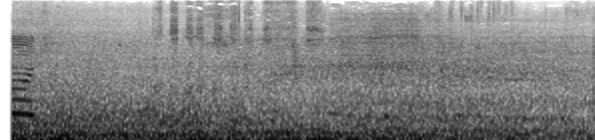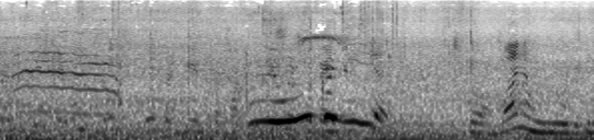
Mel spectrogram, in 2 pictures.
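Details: A white cat, friend of the household cat, meows several times: a drawn-out wavering mew, then a louder rising-falling meow and a short final one, after a stretch of human talking and background hum.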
